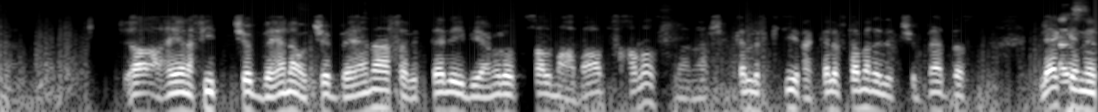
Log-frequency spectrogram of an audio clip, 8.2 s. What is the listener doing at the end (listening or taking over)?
listening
